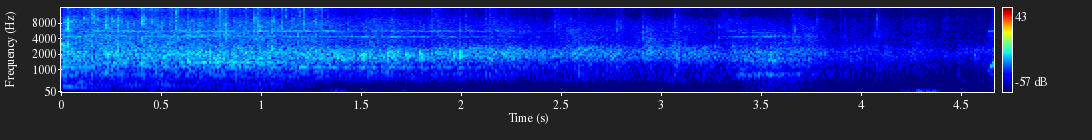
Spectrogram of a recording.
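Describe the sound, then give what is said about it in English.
An audience claps steadily in dense, overlapping applause, a hand clap of praise to the Lord as they take their seats, holding strong, then thinning and fading near the end, with low murmuring voices underneath. “Come on, give the Lord a hand clap of praise as you take your seats.”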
